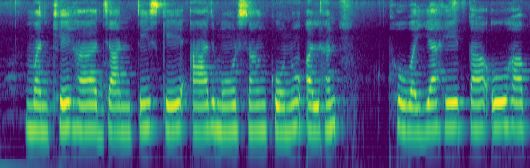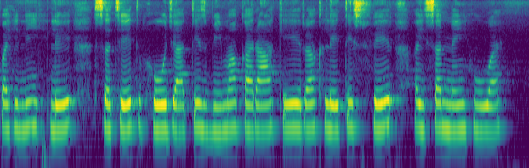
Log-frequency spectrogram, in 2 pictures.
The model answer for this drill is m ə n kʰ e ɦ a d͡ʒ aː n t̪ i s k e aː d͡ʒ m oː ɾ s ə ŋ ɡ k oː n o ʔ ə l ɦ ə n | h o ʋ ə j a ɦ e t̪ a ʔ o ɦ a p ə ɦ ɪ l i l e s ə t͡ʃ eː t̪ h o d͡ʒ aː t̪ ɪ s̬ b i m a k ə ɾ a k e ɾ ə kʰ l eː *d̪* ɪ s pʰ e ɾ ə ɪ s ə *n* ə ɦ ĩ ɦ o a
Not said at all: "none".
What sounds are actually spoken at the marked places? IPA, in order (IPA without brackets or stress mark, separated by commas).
t̪, n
